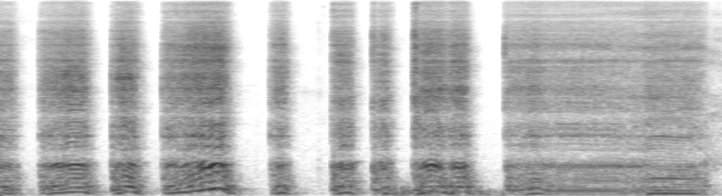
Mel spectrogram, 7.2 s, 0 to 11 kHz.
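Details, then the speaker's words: 10hp electric outboard jet motor, freshly tightened with new gaskets, surges in uneven bursts with a harsh rasping grind. The motor turns but got very hot; the owner suspects something is blocking it, perhaps airflow. "I don't know if there's an airflow here actually. Sounds like something is blocked there. So it worked for a while, but not now."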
